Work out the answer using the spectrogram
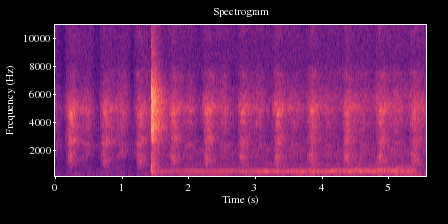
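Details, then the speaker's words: Brastemp 7 kg washing machine with auto-heating, after capacitor replacement: a click then a smooth steady motor hum at even pitch with no growl or straining, running perfectly; earlier the motor only droned without starting. "funcionando perfeitamente sem nenhum problema"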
